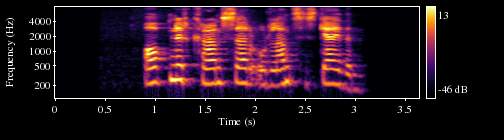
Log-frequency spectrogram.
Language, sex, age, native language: Icelandic, female, 40-49, Icelandic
